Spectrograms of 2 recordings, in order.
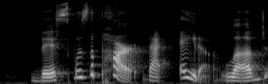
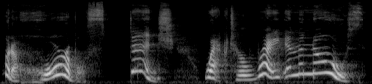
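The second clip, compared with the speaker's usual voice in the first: plain reading voice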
